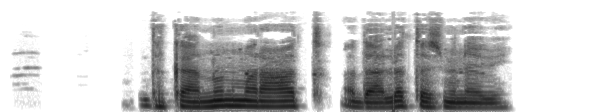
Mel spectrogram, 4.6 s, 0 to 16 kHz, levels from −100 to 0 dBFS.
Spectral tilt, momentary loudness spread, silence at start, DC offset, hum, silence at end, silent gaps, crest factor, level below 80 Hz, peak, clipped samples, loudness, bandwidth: -6.5 dB/octave; 14 LU; 1.05 s; under 0.1%; none; 0.8 s; 2.50-2.55 s; 16 dB; -50 dBFS; 0 dBFS; under 0.1%; -14 LUFS; 9.6 kHz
